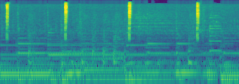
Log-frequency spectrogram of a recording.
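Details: Sperm whale; echolocation clicks; searching for food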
